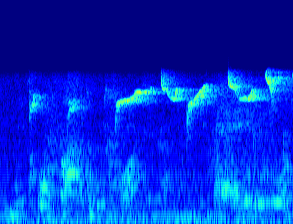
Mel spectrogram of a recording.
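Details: A brown great-billed seed finch sings clear whistled notes, each a slurred rising or falling phrase, about five in three seconds, getting louder and higher toward the end, over a faint low background rumble.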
